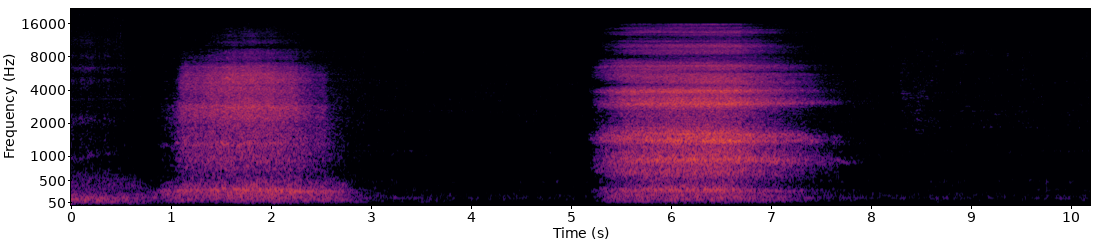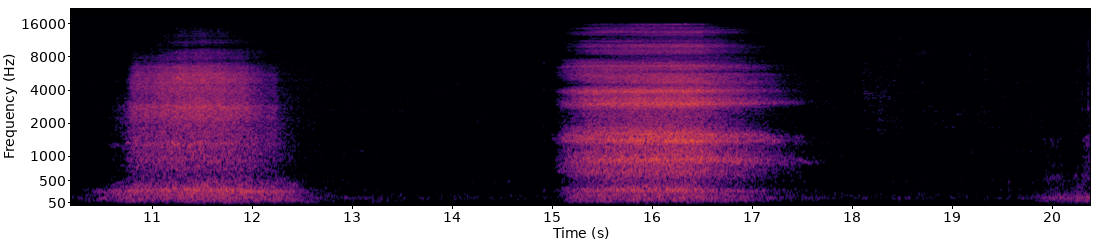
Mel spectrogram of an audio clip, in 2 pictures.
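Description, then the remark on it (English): Slow, deep breathing as a breathing exercise, in four long cycles, each inhale and exhale lasting about two seconds with quiet gaps between, airy with no talking. “When you feel it's okay again, try following the deep breathing again.”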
